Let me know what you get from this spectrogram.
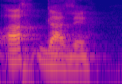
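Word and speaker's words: Ahgase: Que es pronuncia um, I Got Seven o Ah Gaze.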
